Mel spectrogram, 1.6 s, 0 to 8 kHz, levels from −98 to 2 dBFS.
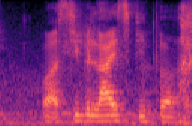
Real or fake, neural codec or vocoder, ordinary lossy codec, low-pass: real; none; none; none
